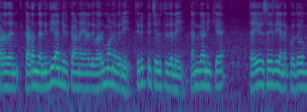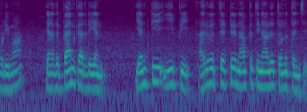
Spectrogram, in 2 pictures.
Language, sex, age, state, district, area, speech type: Tamil, male, 45-60, Tamil Nadu, Perambalur, rural, read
